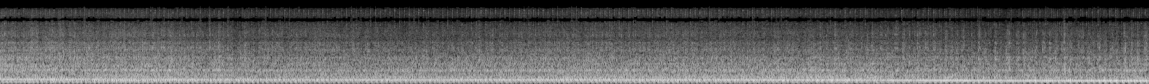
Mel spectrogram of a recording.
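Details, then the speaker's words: Mighty Mac wood chipper/leaf shredder, just restarted after choke flap replacement: steady running with heavy uneven shaking rumble underneath; violent vibration from flails out of balance with caked rust and mud. "Do you see how violently vibrating it is? So why does it vibrate so much?"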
